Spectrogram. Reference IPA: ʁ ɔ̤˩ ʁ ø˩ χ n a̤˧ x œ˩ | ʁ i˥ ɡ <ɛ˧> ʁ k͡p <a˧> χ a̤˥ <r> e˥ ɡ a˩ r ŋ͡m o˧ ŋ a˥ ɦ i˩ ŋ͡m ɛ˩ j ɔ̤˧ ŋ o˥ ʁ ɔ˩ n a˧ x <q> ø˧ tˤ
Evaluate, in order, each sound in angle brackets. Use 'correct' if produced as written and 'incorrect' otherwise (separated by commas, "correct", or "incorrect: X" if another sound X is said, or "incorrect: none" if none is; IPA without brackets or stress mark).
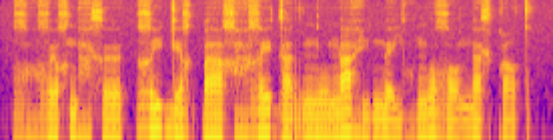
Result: incorrect: e˧, correct, incorrect: ʁ, correct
